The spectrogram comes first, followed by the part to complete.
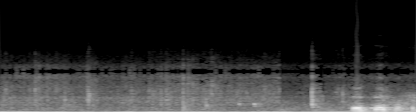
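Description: Stuffed potato pancakes bubbling in a frying pan: a steady soft sizzle with a few faint ticks, over a constant low hum. A man starts speaking near the end.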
